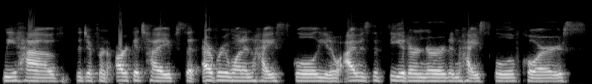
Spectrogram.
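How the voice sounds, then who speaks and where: Woman w/ a low voice, chatty interview guest explaining stuff, kinda dull lo-fi audio. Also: little pitch movement, normal speed, a little mellow. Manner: chatty, explanatory, often tags points with "right?". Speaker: interview guest, music supervisor and producer. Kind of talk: conversational interview talk.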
